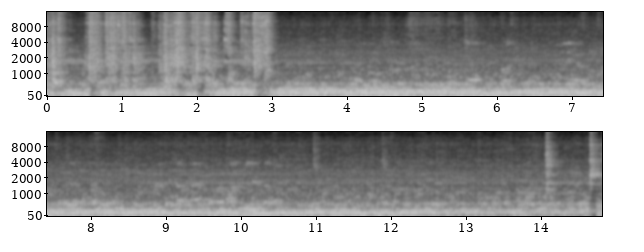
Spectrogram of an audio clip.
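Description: Steady low roar of a restaurant's commercial wok range, with several loud bursts of hiss in the first three seconds.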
